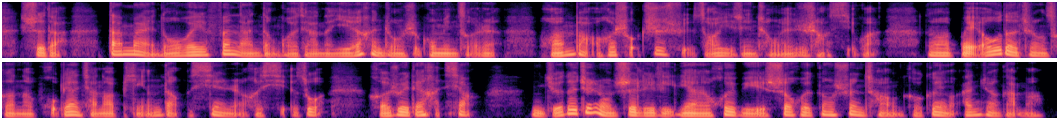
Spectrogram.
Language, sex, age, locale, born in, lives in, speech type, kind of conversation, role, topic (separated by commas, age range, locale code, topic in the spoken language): Chinese, male, 35-39, zh-CN, China, United States, read, expert-assistant, expert, 你觉得用什么方式可以轻松搞懂不同国家的治理方式？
